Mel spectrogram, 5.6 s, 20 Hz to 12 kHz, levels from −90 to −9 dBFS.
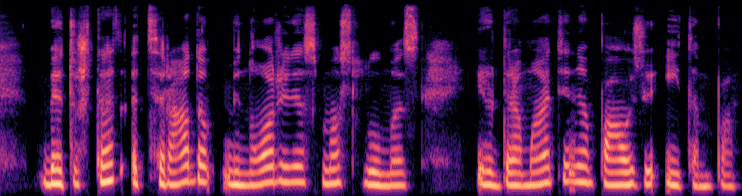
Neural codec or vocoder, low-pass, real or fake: none; 10.8 kHz; real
